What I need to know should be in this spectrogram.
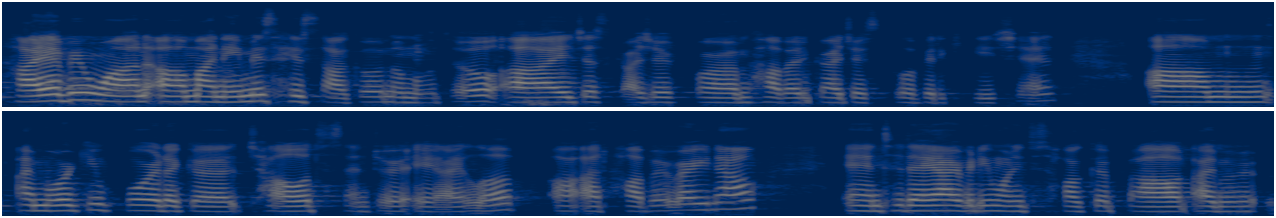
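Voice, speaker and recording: A young woman from Japan, speaking English with a Japanese accent as a first language other than English, giving a casual conference talk full of fillers and halting phrasing. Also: fairly low pitch, smooth. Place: conference hall.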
